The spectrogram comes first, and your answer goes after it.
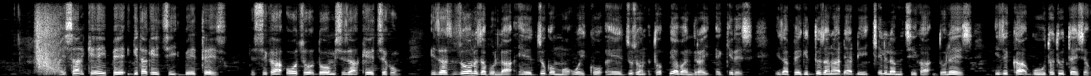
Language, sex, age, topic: Gamo, male, 25-35, government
